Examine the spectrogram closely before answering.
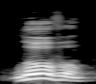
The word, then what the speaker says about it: Louisville: right Louisville Louisville Louisville Louisville stop trying to put the Louis in there Louisville Louisville Louisville that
